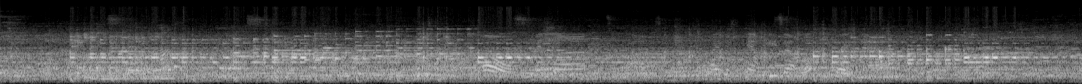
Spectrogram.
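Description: WMS Hercules video slot machine playing its free-spin bonus music and electronic reel and win sounds as the spins pay out, with voices chattering in the background.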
